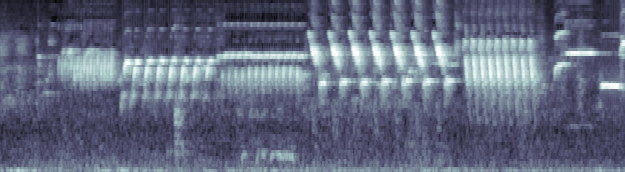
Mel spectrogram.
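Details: Canary from Slovenia singing a varied song of rapid trilled tours, steady buzzy rolls alternating with fast repeated whistled notes, over a low background hum.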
